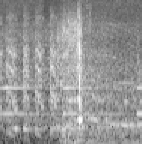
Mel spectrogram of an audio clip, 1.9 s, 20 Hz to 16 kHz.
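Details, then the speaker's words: Subaru Outback at auction, 111,000 miles: a few quick cranking pulses, one sharp catch, then steady even idle; fired right up. "Let's see if it runs. Fired right up. She fired right up."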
